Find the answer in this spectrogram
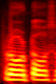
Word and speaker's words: protoc: using Proto stands for it is not actually Proto I should pronounce it as protoc C stands for protocol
